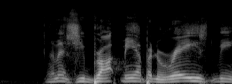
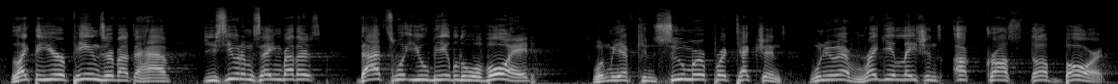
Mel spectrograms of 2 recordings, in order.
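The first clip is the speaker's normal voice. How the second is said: preaching; 7 semitones higher, 4 dB louder than usual. Acted. Preaching to brothers.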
